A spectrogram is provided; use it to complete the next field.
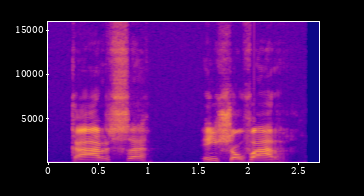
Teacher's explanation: E rotacização do L.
